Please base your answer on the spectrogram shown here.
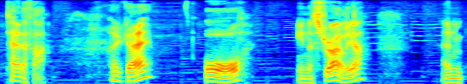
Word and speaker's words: Taniwha: it in here this is an episode called tanfer but it's actually spelled t a n i wh a but it's pronounced tanfer okay or in Australia and possibly other places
